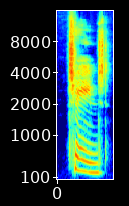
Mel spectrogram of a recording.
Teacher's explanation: That final sound has to be very clear. And the reason it has to be clear is because these sounds are voice consonants. So if you are a beginner of English, you might find it really challenging to connect these sounds together, especially when it's coming at the end of a word like this.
